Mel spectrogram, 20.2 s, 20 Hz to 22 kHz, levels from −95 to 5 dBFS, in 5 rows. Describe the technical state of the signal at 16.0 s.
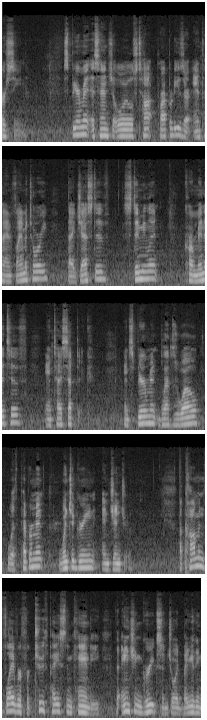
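At 16.0 s the signal is intact, with no dropout, distortion, glitch or other technical fault audible at that point.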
